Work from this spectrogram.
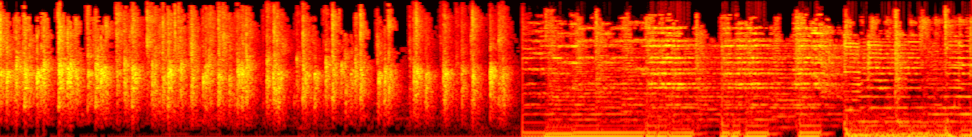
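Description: A studio audience claps and applauds in a dense, lively burst to welcome the presenter onto the set, and the applause cuts off as loud music takes over.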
